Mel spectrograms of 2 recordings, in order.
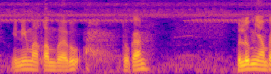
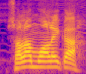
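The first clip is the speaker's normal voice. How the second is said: high, loud greeting call; 7 semitones higher, 6 dB louder, faster than usual. Real, not acted. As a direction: hail an unseen presence loudly. Calls greeting to unseen spirit. (salam lantang)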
